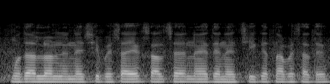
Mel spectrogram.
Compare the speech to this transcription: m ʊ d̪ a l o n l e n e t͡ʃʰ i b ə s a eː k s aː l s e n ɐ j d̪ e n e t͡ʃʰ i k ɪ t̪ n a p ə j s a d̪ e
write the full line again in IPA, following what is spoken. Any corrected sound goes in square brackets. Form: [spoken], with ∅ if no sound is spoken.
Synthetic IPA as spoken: m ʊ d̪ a l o n l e n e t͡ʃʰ i [p] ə s a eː k s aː l s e n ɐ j d̪ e n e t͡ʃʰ i k ɪ t̪ n a p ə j s a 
